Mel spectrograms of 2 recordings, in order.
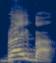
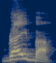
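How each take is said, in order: No difference in how they are said.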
